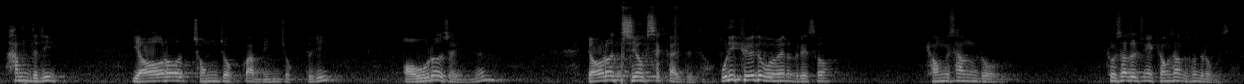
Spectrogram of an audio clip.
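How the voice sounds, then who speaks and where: A man's voice: fairly high pitch, expressive, moderate pace, long pauses, darkish tone, a little hiss or hum. A male pastor preaching a sermon in a conversational way, asking the congregation questions. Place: church sanctuary.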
